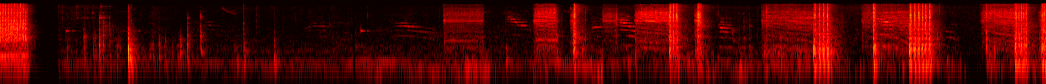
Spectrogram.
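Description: A cordless drill whirs in short bursts, driving screws into wood.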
